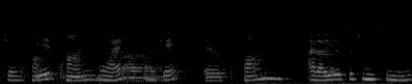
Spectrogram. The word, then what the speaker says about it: prend: But can you pronounce, do you have to pronounce all of the letters? The last letter doesn't.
